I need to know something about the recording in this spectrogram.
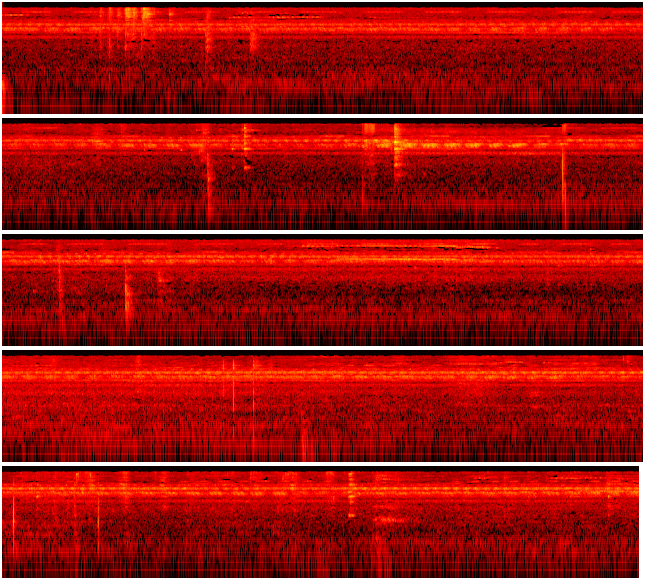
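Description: Night insects chirring steadily in a high, finely pulsing band, with a few sharp clicks and knocks scattered through, the loudest about ten seconds in.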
